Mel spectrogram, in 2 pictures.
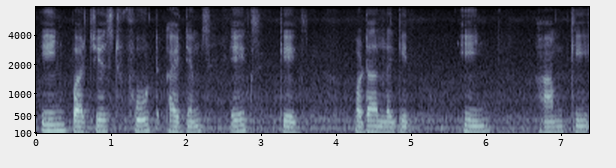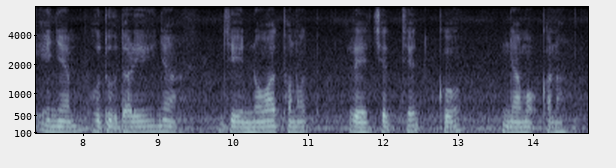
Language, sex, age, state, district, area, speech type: Santali, male, 18-30, West Bengal, Birbhum, rural, read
